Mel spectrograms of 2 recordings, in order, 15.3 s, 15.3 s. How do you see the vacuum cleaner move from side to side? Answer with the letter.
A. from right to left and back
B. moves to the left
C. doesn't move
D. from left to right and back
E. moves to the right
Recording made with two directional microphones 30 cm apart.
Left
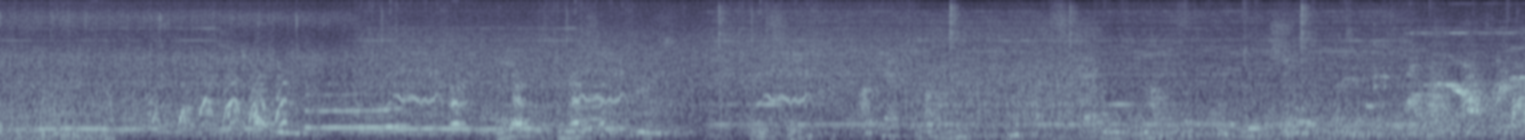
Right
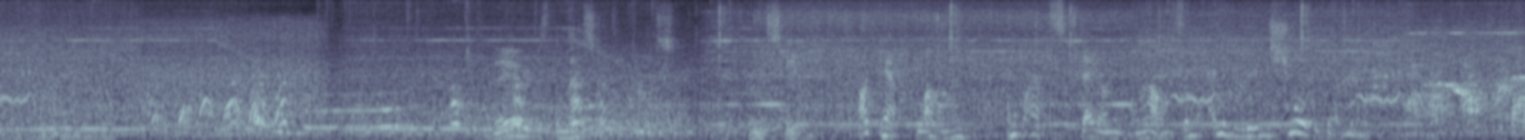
C.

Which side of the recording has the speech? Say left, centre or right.
right.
